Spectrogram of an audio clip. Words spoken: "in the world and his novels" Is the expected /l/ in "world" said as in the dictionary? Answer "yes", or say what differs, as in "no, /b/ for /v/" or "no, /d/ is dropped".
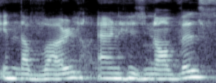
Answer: no, /l/ is dropped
